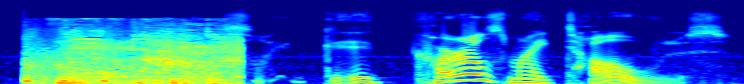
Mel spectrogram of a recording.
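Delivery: normal talking voice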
